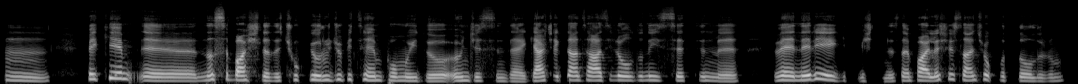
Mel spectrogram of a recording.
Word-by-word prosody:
Hımm. 175 -6 -3 0.4
Peki, 255 +2 +2
eee, 165 -3 +2
nasıl 215 +4 -1
başladı, 200 -4 +3
çok 210 +4 -8
yorucu 205 +1 +1
bir 230 - -4
tempo 190 -4 0
muydu, 155 -3 0
öncesinde 165 -5 -3
gerçekten 190 +5 +2
tatil 190 0 +1
olduğunu 190 0 0
hissettin 180 -1 -4
mi 145 -4 -3 0.4
ve 195 0 +4
nereye 215 +1 +4
gitmiştiniz? 155 -3 -13
Hani 175 -1 -1
paylaşırsan 190 +3 +2
çok 220 +1 -4
mutlu 185 -2 -7
olurum. 155 +2 -6
185 Hz, 135 wpm, -24 LUFS, 165-200 Hz, 0.4 s, ve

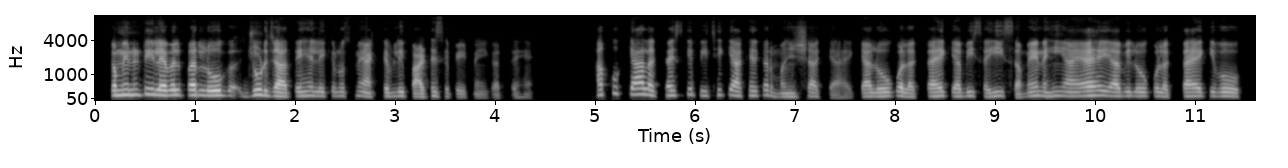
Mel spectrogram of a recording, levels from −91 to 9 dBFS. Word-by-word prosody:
Community 210 +3 +3
level 200 0 +7
पर 205 0 +9
लोग 185 -1 +4
जुड़ 205 +6 +3
जाते 160 -3 +3
हैं 175 +1 -3
लेकिन 165 0 -8
उसमें 165 +1 -10
एक्टिवली 155 +3 -5
पार्टिसिपेट 130 -2 -5
नहीं 110 -1 -21
करते 110 +1 -21
हैं। 115 0 -26 0.7
आपको 210 +6 -4
क्या 230 -3 +2
लगता 200 -5 0
है - - +2
इसके 190 +4 -9
पीछे 185 +1 -13
की - - -7
आखिरकार 180 +2 -2
मंशा 135 +3 -7
क्या 110 -5 -17
है? 110 +1 -21
क्या 145 +4 -3
लोगों 150 +2 -1
को 170 - +1
लगता 140 +1 -4
है 160 +1 +2
कि 160 - -6
अभी 155 +2 -3
सही 155 +1 -6
समय 155 +6 -3
नहीं 165 0 -5
आया 165 +2 +3
है 185 +1 +1
या 170 -3 +1
अभी 160 +1 -1
लोगों 160 -1 -5
को 160 - -9
लगता 155 +1 -3
है 160 0 +2
कि 160 +1 -10
वो 155 -2 -3
160 Hz, 235 wpm, -23 LUFS, 145-185 Hz, 0.7 s, पर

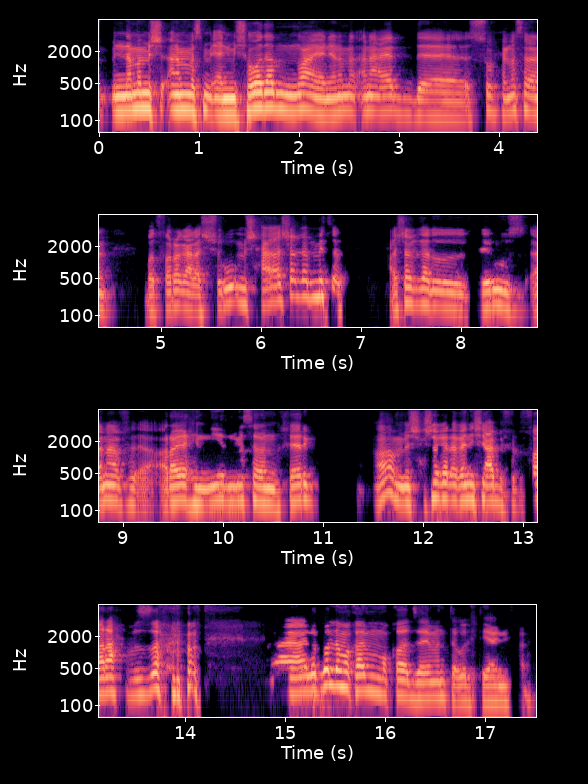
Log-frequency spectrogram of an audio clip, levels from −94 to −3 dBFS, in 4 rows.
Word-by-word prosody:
إنّما 150 +3 +6
مش 170 -1 +4
أنا 160 0 +5
مس 155 -1 +3
يعني 130 -2 +4
مش 130 +2 +2
هو 170 +2 +8
ده 175 - +6
النوع 160 -1 +2
يعني 130 -1 +1
أنا 145 0 -2
أنا 150 +1 0
قاعد 140 -3 -5 0.5
الصبح 145 +4 -9
مثلًا 140 -3 -4 0.3
باتفرّج 140 +4 -4
على 130 -2 0
الشروق 145 +8 -3
مش 165 -2 -6
هاشغل 220 +7 -1
metal، 225 - -5 0.5
هاشغل 165 -3 -2 0.5
فيروز، 140 -3 0
أنا 150 +2 0
ف 140 - -12 0.3
رايح 145 +2 +2
النيل 140 +2 -1
مثلًا 140 -4 0
خارج 150 +4 -2 0.6
آه، 220 - 0
مش 140 -4 -1
هاشغل 170 -2 0
أغاني 155 +1 +2
شعبي 150 -3 +1
في - - -15
الفرح 170 +7 +1
بالضبط، 160 +6 +1 1.3
فلكُلّ 195 +8 +4
مقام 185 -5 +2
مقال 155 -2 0
زي 135 0 0
ما 140 - -3
أنت 140 -2 -6
قُلت 120 0 -6
يعني 115 -1 -3
ف - - -20
150 Hz, 160 wpm, -22 LUFS, 140-165 Hz, 1.3 s, هو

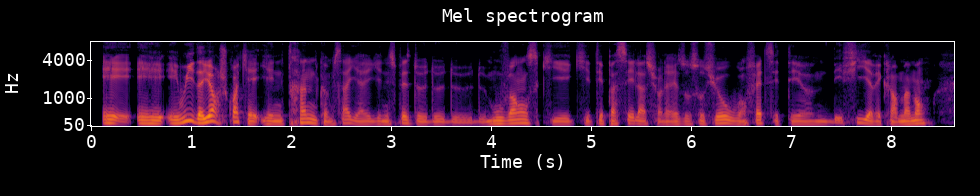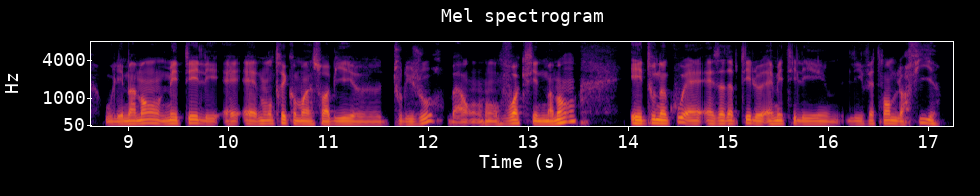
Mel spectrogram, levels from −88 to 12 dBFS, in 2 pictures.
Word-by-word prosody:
Eh 120 -8 +1
eh 110 0 0
eh 115 - +3
oui, 195 +7 +4
d'ailleurs, 185 0 +7
je - - -9
crois 170 - +1
qu'il 165 - -2
y - - 0
a - - -15
il - - -7
y - - -3
a - - +1
une 95 0 -2
trend, 140 +2 -1
comme 90 -4 -6
ça. 120 +6 -6
il 105 - -5
y - - -4
a 90 - -5
il 90 - -5
y 90 - -10
a - - -6
une 95 - -3
espèce 110 +3 -4
de 90 - -4
de 85 +1 -6
de 80 -2 -9
de 85 +1 -12
mouvance 115 +5 0
qui 95 0 -7
est 90 - -7
qui - - -10
était - - -6
passée, - - -4
là, 100 -3 -2
sur 85 - -7
les 90 - -5
réseaux 90 +1 -6
sociaux 100 +5 -2
où 100 -6 -2
en - - -5
fait, - - -2
c'était, 95 - -10
hem, 90 -1 -6
des 75 -3 -7
filles 125 - -3
avec 90 -4 -4
leur - - -2
maman, 105 +5 +1 0.4
où 90 - -3
les 90 +1 +1
mamans 115 +5 +4
mettaient 110 +5 +3
les 95 -4 -3
elles 95 +2 -2
elles 100 -3 +1
montraient 105 +4 +2
comment 100 -4 +2
elles 95 - -1
sont 95 - +2
habillées, 95 +1 +2
heu, 85 -1 -4
tous - - -6
les 90 0 -2
jours. 185 - -1
Bah, - - -3
on - - -4
on 95 - 0
voit 100 +6 +4
que - - -11
c'est 100 - +1
une 95 - +4
maman 130 - +5 0.5
et 110 -2 +7
tout 120 +3 +3
d'un 110 - +7
coup, 155 +9 +1
elles 105 -6 +3
elles 105 0 +2
adaptaient 110 +3 +2
le 100 -2 +3
elles 95 - +2
mettaient 105 +1 +1
les, 95 -1 0
mmh, 85 -4 -7
les 95 0 -5
vêtements 105 +3 0
de 105 - +2
leurs 95 - -1
filles. 120 -7 -1
100 Hz, 315 wpm, -26 LUFS, 95-115 Hz, 0.5 s, d'ailleurs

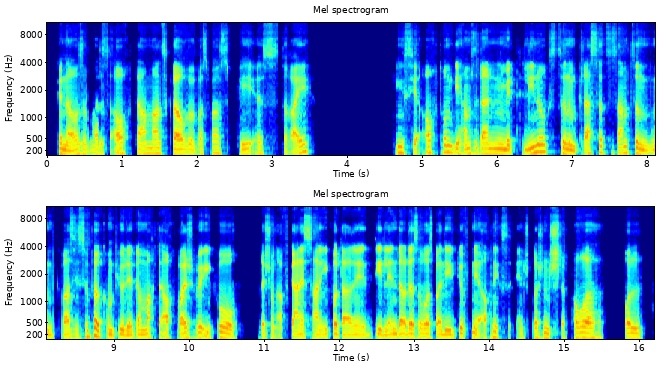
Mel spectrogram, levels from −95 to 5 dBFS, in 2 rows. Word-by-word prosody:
Genau 115 -4 +3
so 125 -4 -3
war 115 - -2
das 120 0 -8
auch 135 0 -1
damals, 135 +2 0
glaube 120 -2 +3
was 120 0 -6
war's? 140 -1 -4
PS3? 135 +7 -2 1.1
Ging's 150 -2 -1
ja - - -2
auch 150 +1 -1
drum 165 -1 0
die 130 -2 +1
haben 125 +3 0
sie 135 -1 -6
dann 130 -2 +3
mit 115 +1 0
Linux 170 +8 +2
zu 145 - +1
‘nem 110 -4 +3
Cluster 160 +8 -1
zusammen, 150 -1 -3
zu 150 -3 +1
‘nem 110 -3 -1
quasi 110 +1 -2
Supercomputer 110 - +2
gemacht, 110 +4 0
auch 130 0 0
Beispiel 130 +1 +1
irgendwo 125 -4 +1 0.3
Richtung - - -4
Afghanistan, 105 -1 +1
irgendwo 110 +3 +1
da 100 -1 +2
die 100 -1 -1
die 115 -2 +3
Länder 105 +3 +3
oder 115 0 +5
sowas, 115 -1 0
weil 105 - +2
die 105 -1 +2
durften 120 +1 -3
ja - - 0
auch - - -5
nix 135 -1 -3
entsprechend 120 0 -4
sch 115 - -2
power 125 -1 +2 0.2
ful 120 -1 +1
120 Hz, 190 wpm, -24 LUFS, 110-135 Hz, 1.1 s, oder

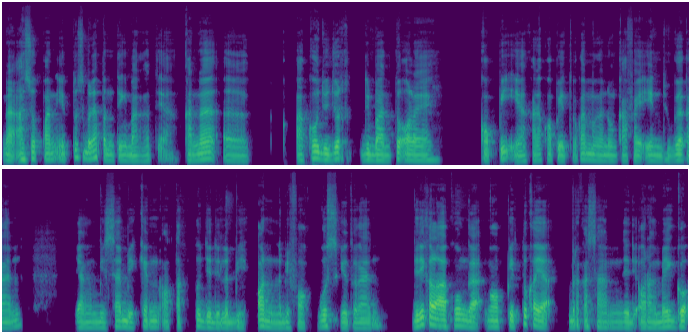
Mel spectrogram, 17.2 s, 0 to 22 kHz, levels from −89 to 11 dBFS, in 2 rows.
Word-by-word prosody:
Nah, - - +1
asupan 105 0 0
itu 140 - -3
sebenarnya 125 +2 +1
penting 90 -1 -1
banget, 85 +1 -3 0.2
ya. - - -12
Karena, 105 +5 +2 0.2
eee, 85 -1 -2 0.7
aku 120 -2 +2
jujur 105 +3 +3 0.2
dibantu 90 -2 +1
oleh 90 -1 +1 0.6
kopi - - -1
ya, 85 - -3
karena 90 +2 -3
kopi 90 -2 -2
itu - - -11
kan, 105 0 -1
mengandung 90 -2 -2
kafein 85 0 -2
juga 90 +4 0
kan, 85 +5 -2 0.7
yang 85 -1 -2
bisa 90 +3 -2
bikin 100 +2 -1
otak - - -5
itu 95 -4 +1
jadi 85 - -1
lebih 85 0 -4 0.2
on, 95 -7 +3
lebih 85 0 -2
fokus, 105 +2 -2
gitu 90 -1 -2
kan. 80 0 -2 0.4
Jadi, 105 +6 +6
kalau 120 -5 +9
aku 110 +1 0
nggak 95 -1 +5
ngopi, 100 -1 +1
itu - - +3
kayak, - - +4 0.2
berkesan 90 0 -3
jadi 85 -2 0
orang 90 -1 0
bego, 100 +1 +4
90 Hz, 160 wpm, -24 LUFS, 85-100 Hz, 0.7 s, kalau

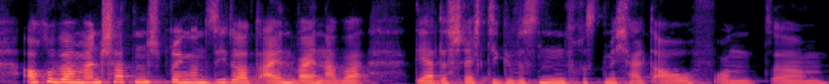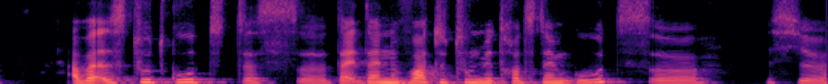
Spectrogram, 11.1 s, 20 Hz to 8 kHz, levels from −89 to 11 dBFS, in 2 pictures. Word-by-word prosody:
auch 250 +5 +4
über 255 -2 +8
meinen 240 +1 +7
Schatten 265 0 +3
springen 240 -3 +2
und 230 +1 +5
sie 230 +3 -1
dort 225 -2 +1
einweihen, 200 -1 +3
aber 200 +1 0 0.3
ja, 210 0 +3
das 210 0 -3
schlechte 215 0 -3
Gewissen 205 +1 0
frisst 210 +1 -11
mich 200 -1 -3
halt 180 0 -5
auf 200 +4 -4
und, 170 -2 -7
ähm 170 +1 -6 0.5
aber 200 -1 +4
es 220 0 -2
tut 255 0 -1
gut, 250 +1 -3
dass, 195 +1 -9
äh 180 0 -7
dei 185 - 0
deine 205 -1 +2
Worte 215 0 +2
tun 215 0 -1
mir 200 -1 +1
trotzdem 205 -1 -3
gut, 255 +7 -3 0.2
äh. 190 0 -6 0.4
Ich, 205 -1 -16
äh, 185 0 -5
210 Hz, 195 wpm, -22 LUFS, 200-230 Hz, 0.5 s, über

